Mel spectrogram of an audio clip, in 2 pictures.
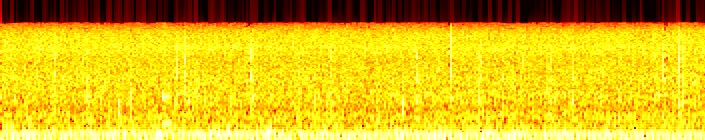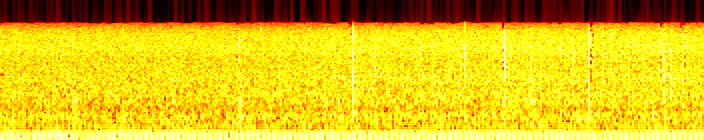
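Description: Rain falling steadily, an even hiss with scattered sharp ticks of single drops striking close to the microphone, over a low steady hum.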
